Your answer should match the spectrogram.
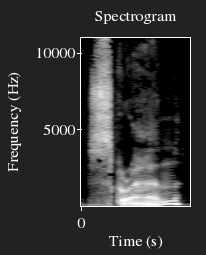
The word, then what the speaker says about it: Scranton: It's not a difficult word. It's got two syllables. Scranton. It's not like prestidigitation. It's not like anti-disestablishmentarianism. It's two syllables.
